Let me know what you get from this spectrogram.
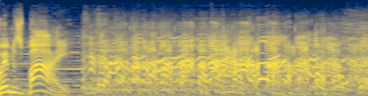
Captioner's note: all laughing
